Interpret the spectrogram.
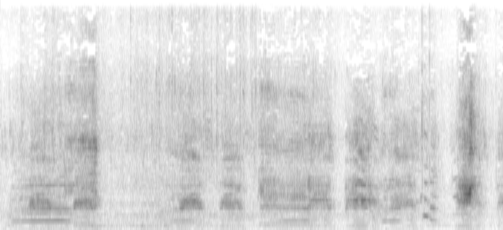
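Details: In a backyard, hybrid Cayuga and Muscovy ducks meet and give hoarse, drawn-out quacks spaced about a second apart, with a thin whistled tone under some calls and one loud closing squawk.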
